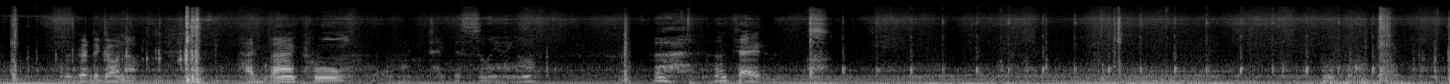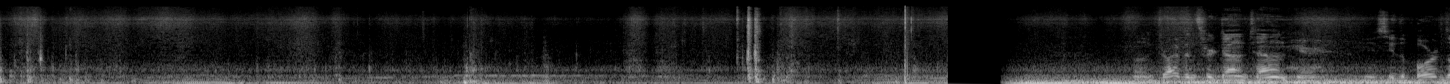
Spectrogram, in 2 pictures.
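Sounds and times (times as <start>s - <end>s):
car engine and road rumble: 0.0s - 29.0s.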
